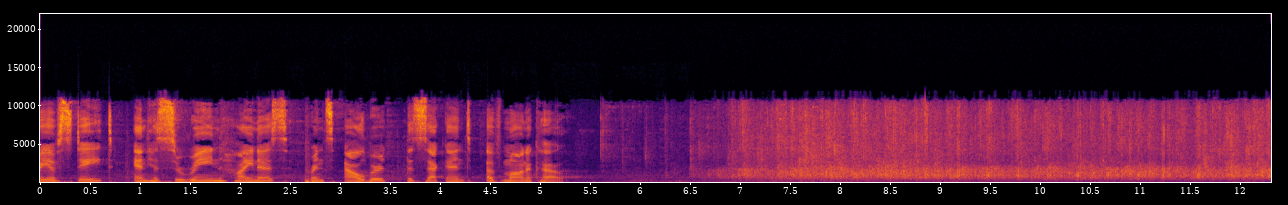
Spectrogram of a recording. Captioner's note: applause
